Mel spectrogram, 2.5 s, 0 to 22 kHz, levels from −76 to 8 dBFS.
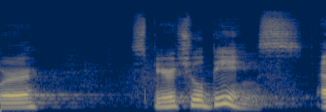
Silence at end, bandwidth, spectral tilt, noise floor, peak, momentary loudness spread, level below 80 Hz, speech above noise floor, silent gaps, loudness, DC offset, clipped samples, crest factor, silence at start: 0 s; 15.5 kHz; -4.5 dB/octave; -52 dBFS; -6 dBFS; 14 LU; -70 dBFS; 30 dB; none; -23 LUFS; under 0.1%; under 0.1%; 16 dB; 0 s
